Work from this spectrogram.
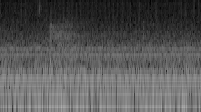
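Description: A faint, steady low buzz sits under the amp with no playing; power-supply ripple from the half-wave rectifier leaking through.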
